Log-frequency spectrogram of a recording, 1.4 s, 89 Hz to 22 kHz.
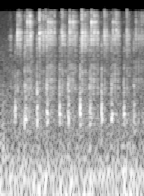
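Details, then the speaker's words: Portable Zink photo printer at power-on: quick light ticking rattle, about ten clicks a second for 1.5 s, as if something is loose inside. "there's like something rattling around in here"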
